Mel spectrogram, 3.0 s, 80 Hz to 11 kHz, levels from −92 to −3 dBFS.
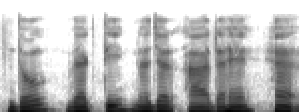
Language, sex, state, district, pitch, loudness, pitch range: Hindi, male, Bihar, Patna, 130 Hz, -13 LUFS, 125-140 Hz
